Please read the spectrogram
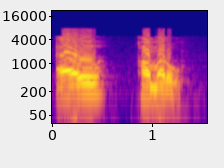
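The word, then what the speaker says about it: El Qamaru (القمر): So if a word begins with a moon letter, like Qaf in the word Qama, then if you add Aleph Lam, the Lam is going to be pronounced, and you're going to say El Qamaru.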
